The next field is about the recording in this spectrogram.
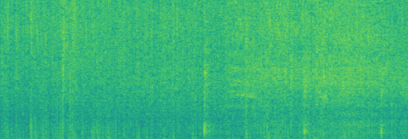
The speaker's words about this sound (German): Hier zu hören Ameiseneier, die in Butter geschwenkt in der Pfanne brutzeln und mit Limette und Chili abgeschmeckt werden.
